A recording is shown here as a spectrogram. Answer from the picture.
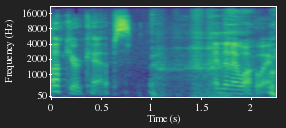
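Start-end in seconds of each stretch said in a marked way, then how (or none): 0.0-0.8 menacing, intimidating, threatening whisper. A player's character stands and intimidates a grouchy old man: menacing whisper. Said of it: "I stand up and I whisper to the guy".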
